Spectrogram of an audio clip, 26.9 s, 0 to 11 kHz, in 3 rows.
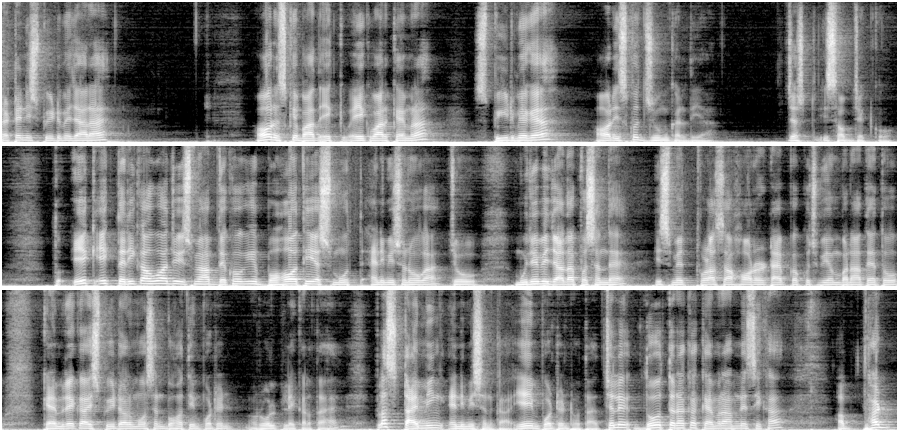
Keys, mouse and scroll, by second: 21.4-26.8 drag.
